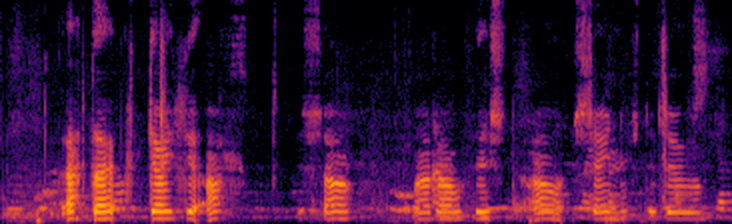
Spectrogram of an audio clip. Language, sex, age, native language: Icelandic, female, 18-19, Icelandic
